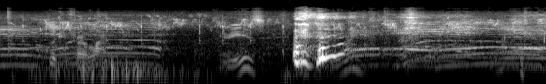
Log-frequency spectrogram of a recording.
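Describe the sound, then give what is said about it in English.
Several sheep bleat in overlapping, wavering calls, with one loud bleat bursting out near the middle before softer cries continue. “Singing sheep.”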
